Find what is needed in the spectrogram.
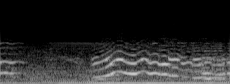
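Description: Carnatic bamboo flute playing in raga Shuddha Saveri. An ornamented phrase with wavering pitch trails off at the start, there is a short lull, and then a new phrase glides upward about a second in.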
